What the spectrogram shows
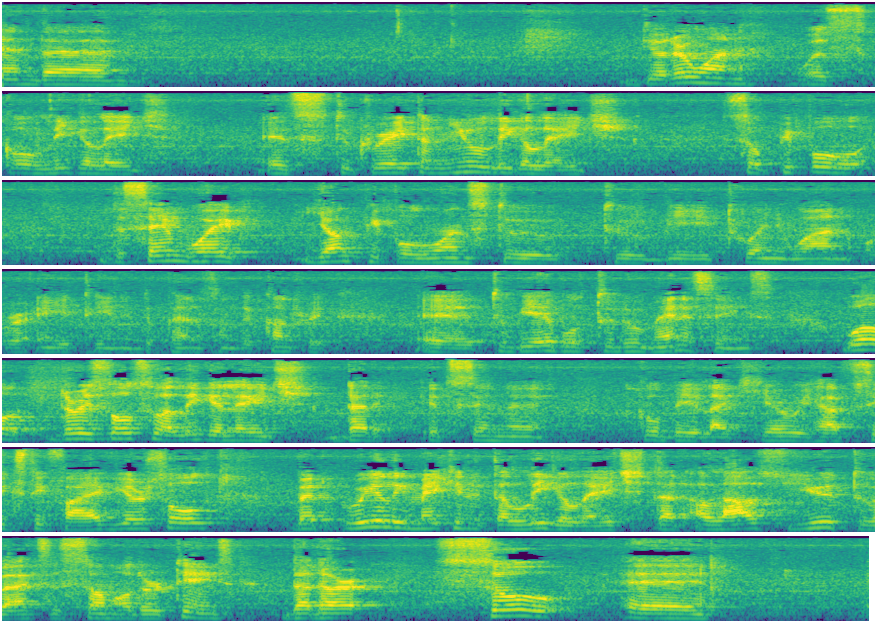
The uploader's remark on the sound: Audio from the Design Research Thinking Symposium [DTRS 2012] held at Northumbria University | Design.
